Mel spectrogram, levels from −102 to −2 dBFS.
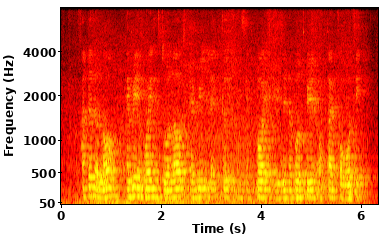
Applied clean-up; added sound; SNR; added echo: none; Walk, footsteps / Waves, surf / Wind; 12 dB; reverberation time 0.9 s.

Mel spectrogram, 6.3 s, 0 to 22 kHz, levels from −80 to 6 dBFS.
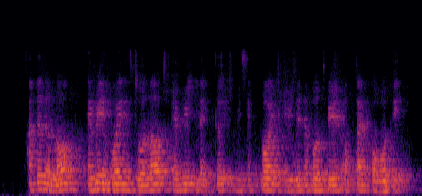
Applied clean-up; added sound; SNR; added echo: neural separator model SepFormer DNS4.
